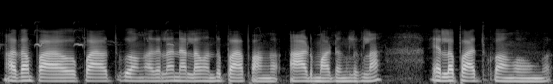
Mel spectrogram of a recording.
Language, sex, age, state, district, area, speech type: Tamil, female, 45-60, Tamil Nadu, Tiruvannamalai, rural, spontaneous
